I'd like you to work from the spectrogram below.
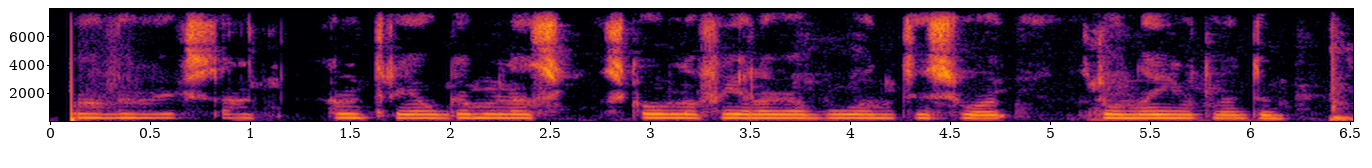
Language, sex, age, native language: Icelandic, male, 11, Polish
